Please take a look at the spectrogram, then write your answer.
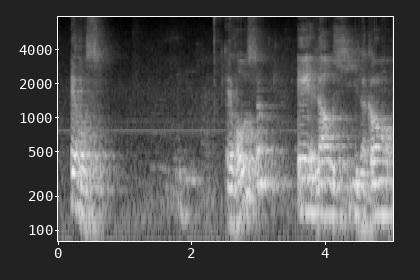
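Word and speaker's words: Rrose: Donc ça se prononce R-Rose. Eros.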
